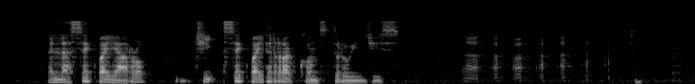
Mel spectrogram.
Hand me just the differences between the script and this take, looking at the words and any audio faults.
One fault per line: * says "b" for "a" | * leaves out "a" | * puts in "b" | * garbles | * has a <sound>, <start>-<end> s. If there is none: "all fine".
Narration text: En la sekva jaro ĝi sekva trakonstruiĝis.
* has a laugh, 4.6-6.1 s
